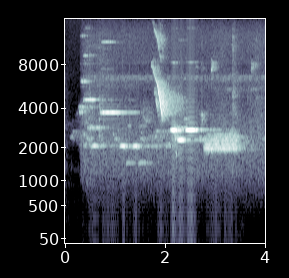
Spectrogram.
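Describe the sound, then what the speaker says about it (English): A solitaire bird's recorded call rings out alone: clear, high, flute-like whistled notes that glide and hold, one running into the next over a few seconds. "And this one is a solitaire."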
